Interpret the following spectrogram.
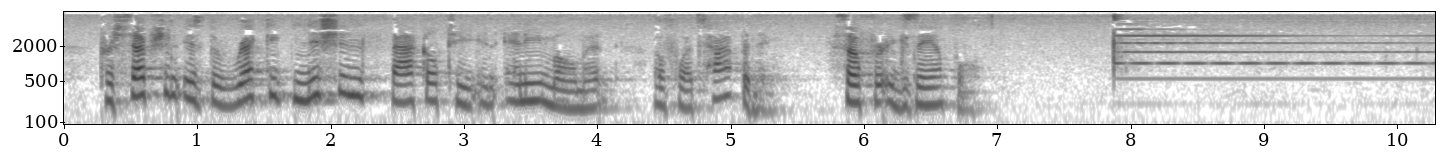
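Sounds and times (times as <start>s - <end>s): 
speech: 0.3s - 7.0s
bell ringing: 7.9s - 10.2s.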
